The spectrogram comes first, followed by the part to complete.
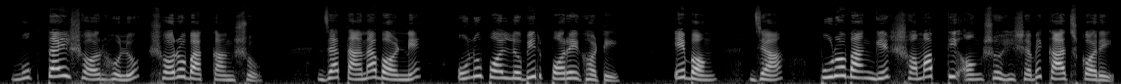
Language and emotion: Bengali, neutral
